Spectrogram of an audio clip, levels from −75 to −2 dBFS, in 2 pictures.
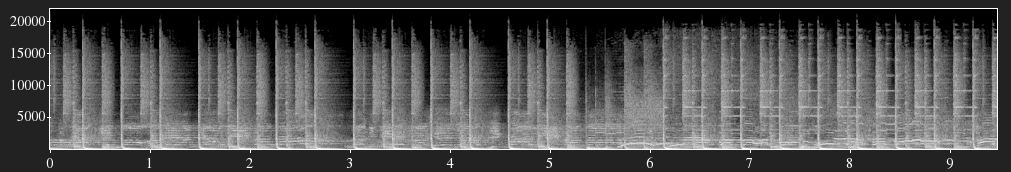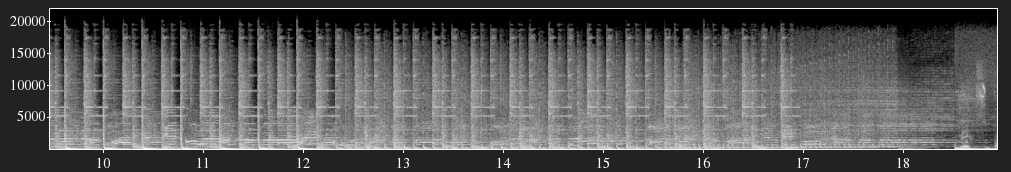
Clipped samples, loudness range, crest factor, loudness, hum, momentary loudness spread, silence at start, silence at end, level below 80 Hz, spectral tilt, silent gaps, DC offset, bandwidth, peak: under 0.1%; 3 LU; 10 dB; -10 LUFS; none; 4 LU; 0 s; 0 s; -14 dBFS; -3.5 dB/octave; none; under 0.1%; over 20 kHz; 0 dBFS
